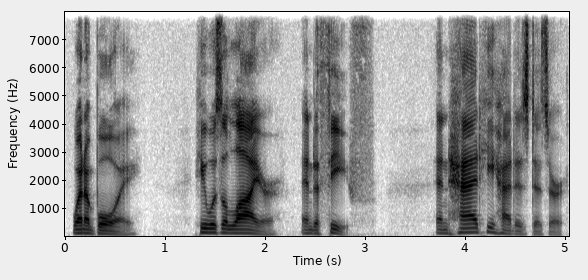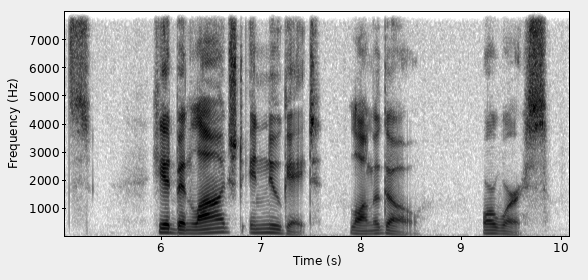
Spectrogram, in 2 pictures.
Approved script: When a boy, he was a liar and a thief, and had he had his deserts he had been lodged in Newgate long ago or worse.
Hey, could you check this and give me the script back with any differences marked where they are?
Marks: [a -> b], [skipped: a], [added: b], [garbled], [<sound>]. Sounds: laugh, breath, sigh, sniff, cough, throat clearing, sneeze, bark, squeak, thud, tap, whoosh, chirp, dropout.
When a boy, he was a liar and a thief, and had he had his deserts he had been lodged in Newgate long ago or worse.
